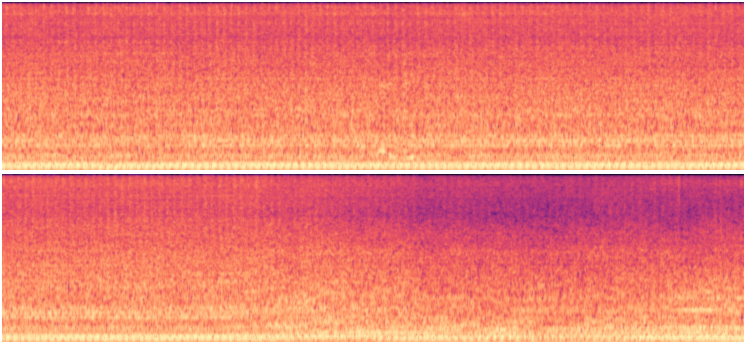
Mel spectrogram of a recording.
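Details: Genie construction lift after crank no-start diagnosis, running on a bypassed power feed: steady even idle, constant low hum, no misses or knocks. Normal idle.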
